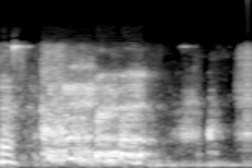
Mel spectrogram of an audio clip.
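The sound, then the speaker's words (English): A small miniature schnauzer dog whimpers and lets out a few high yips, with a short whiny burst followed by softer, fading cries. “What kind of dog? This is my grand puppy.”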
